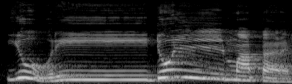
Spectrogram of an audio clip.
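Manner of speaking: أريد المطر drawn out slowly, ال not sounded; very slow reading. Shown as a demonstration. Teacher shows silent hamzat al-wasl to pupils, very slow. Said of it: "صارت هنا وصلت بين".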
